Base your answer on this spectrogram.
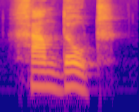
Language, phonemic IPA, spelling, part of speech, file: Dutch, /ˈɣan ˈdot/, gaan dood, verb, Nl-gaan dood.ogg
- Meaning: inflection of doodgaan: 1. plural present indicative 2. plural present subjunctive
